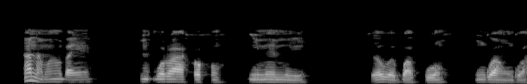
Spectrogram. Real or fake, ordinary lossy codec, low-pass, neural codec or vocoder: real; none; 5.4 kHz; none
